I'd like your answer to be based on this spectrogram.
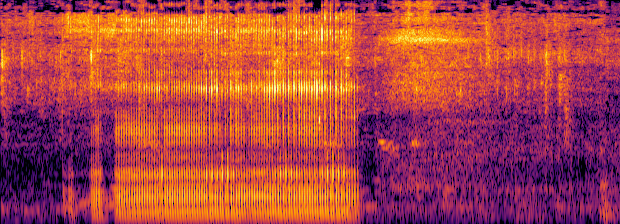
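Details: Sleeping French Bulldog napping with eyes half open: one loud, rattling, buzzing snore lasting about two seconds, then quiet breathing.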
